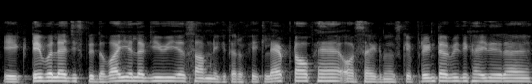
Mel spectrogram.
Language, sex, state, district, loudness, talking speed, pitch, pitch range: Hindi, male, Himachal Pradesh, Shimla, -16 LUFS, 270 wpm, 150 Hz, 130-160 Hz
